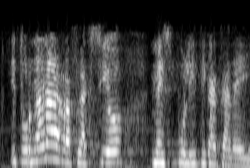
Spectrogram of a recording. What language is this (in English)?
Catalan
